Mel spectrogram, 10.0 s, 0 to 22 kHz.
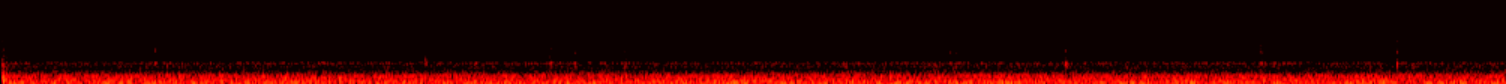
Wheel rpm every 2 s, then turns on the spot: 0, 0, 0, 0, 0.
none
